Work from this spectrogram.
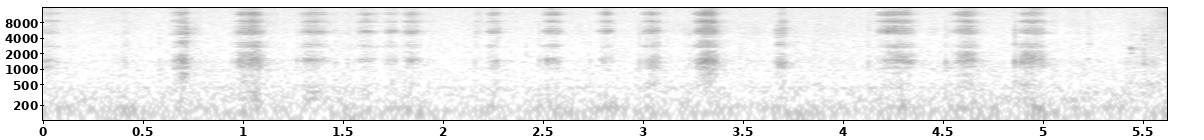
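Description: A graphite pencil draws detail lines on a flower sketch in a spiral-bound sketchbook of white paper. Quiet, irregular short strokes of bright, scratchy friction come in quick bursts over a steady low rumble.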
